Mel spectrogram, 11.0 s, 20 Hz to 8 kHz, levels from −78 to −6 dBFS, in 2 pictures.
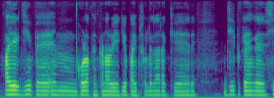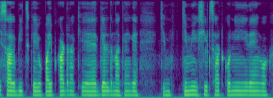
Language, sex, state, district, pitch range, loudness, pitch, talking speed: Marwari, male, Rajasthan, Churu, 115-120 Hz, -23 LUFS, 120 Hz, 215 wpm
